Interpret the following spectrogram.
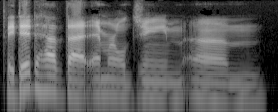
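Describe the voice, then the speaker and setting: A man co-hosting a casual gaming podcast, hesitant and given to repeating himself. His voice is very bright and crisp. The dry close recording is a bit dull. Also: lowish voice, slow pace, no echo. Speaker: podcast co-host.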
